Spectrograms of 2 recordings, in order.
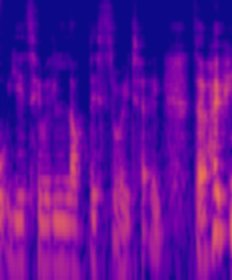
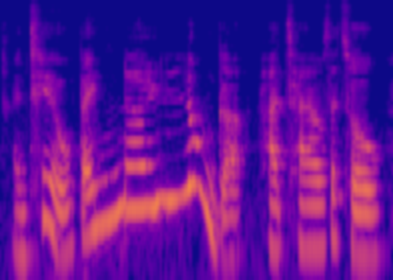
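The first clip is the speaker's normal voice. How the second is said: lively, expressive picture-book reading, higher than her own chat; storytelling to children; 6 semitones higher, 10 dB louder, slower than usual. Acted. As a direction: read it to little ones with wide-eyed drama. Teacher reads picture book aloud.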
